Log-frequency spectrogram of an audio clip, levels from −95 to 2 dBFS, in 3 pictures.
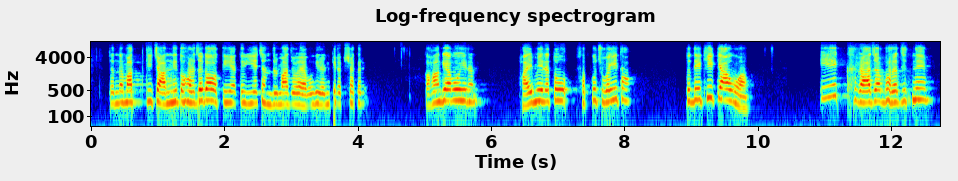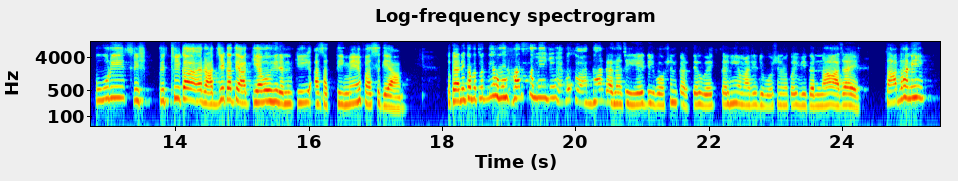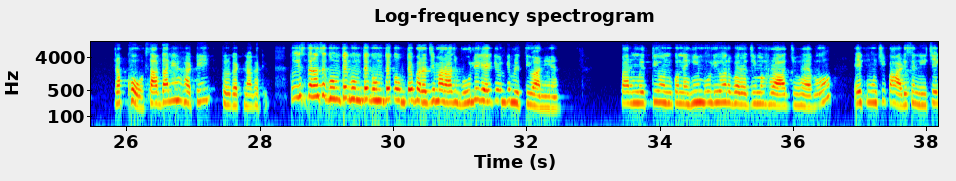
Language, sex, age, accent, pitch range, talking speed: Hindi, female, 20-39, native, 220-275 Hz, 185 wpm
